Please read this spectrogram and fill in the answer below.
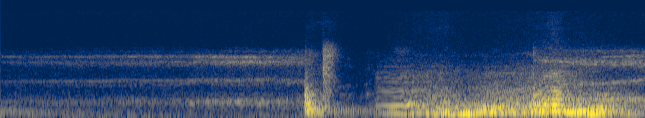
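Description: Symphony orchestra playing late twentieth-century music: quiet sustained notes, then a sudden sharp accented stroke about three seconds in, followed by a dense low swell that grows louder toward the end.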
